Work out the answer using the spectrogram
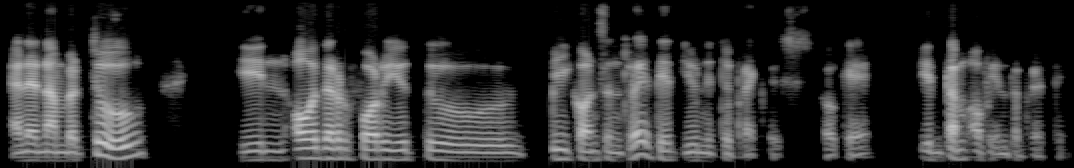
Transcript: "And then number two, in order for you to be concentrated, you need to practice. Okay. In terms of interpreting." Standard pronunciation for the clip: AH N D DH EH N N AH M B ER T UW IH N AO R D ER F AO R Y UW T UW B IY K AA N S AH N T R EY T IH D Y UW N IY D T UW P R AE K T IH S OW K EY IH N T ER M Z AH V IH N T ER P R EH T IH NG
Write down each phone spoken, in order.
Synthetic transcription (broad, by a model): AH N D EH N N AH M B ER T UW IH N AO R D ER F AO R Y UW T UW B IY K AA N S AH N T R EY T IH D Y UW N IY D T UW P R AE K T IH S OW K EY IH N T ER M AH F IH N T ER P R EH T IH NG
